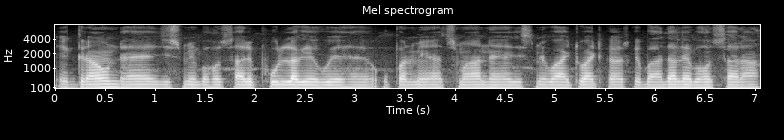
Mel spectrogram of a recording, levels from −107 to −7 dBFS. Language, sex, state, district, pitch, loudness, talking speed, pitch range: Hindi, male, Chandigarh, Chandigarh, 130 Hz, -19 LUFS, 195 wpm, 125-130 Hz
